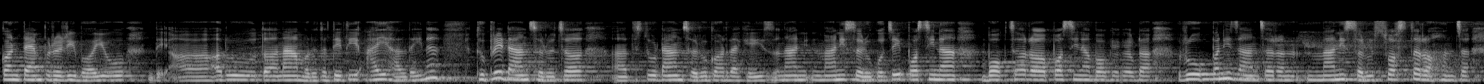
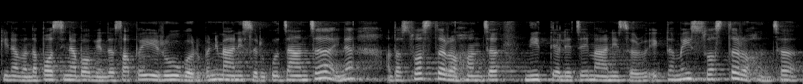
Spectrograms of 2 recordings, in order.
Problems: none marked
